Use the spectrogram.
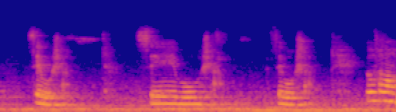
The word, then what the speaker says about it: cebolla: A verdura que tem a pronúncia diferente no espanhol argentino, que é para cebola. Cebola se escreve igual, só coloca um L a mais e vira cebocha.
